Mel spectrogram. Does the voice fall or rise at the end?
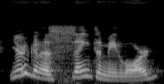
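falls. The voice falls at the end, like a statement. It is stated as a fact.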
